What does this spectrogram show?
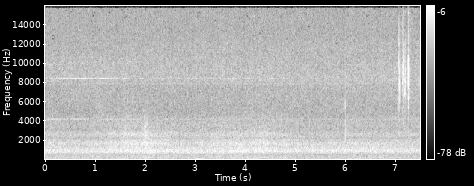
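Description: Autorack freight cars rolling over the track: a steady rolling noise of steel wheels on rail, with a few faint clicks.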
